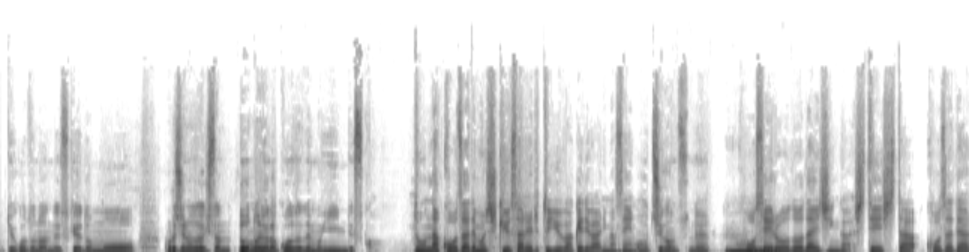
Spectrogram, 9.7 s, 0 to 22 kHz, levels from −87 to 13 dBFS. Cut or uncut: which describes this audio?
uncut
